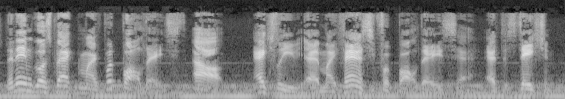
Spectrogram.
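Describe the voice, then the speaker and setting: An actor playing a chummy, dim, eager night-shift security guard in a comic video game, bumbling and over-friendly. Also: male voice, mid-range voice, very animated, moderate pace, music in the background, lightly acted.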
